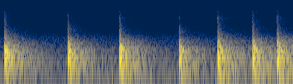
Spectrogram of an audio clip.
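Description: A pen stylus tapping against a touchscreen while writing by hand: about six sharp taps spread unevenly over two seconds.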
